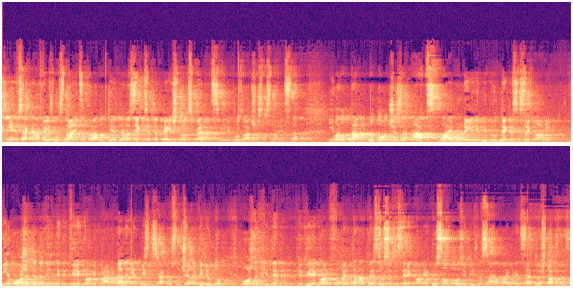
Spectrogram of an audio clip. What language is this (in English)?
Bulgarian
